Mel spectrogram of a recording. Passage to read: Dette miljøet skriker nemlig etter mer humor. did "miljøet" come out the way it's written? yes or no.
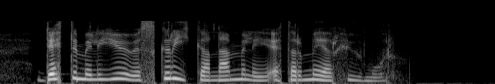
yes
